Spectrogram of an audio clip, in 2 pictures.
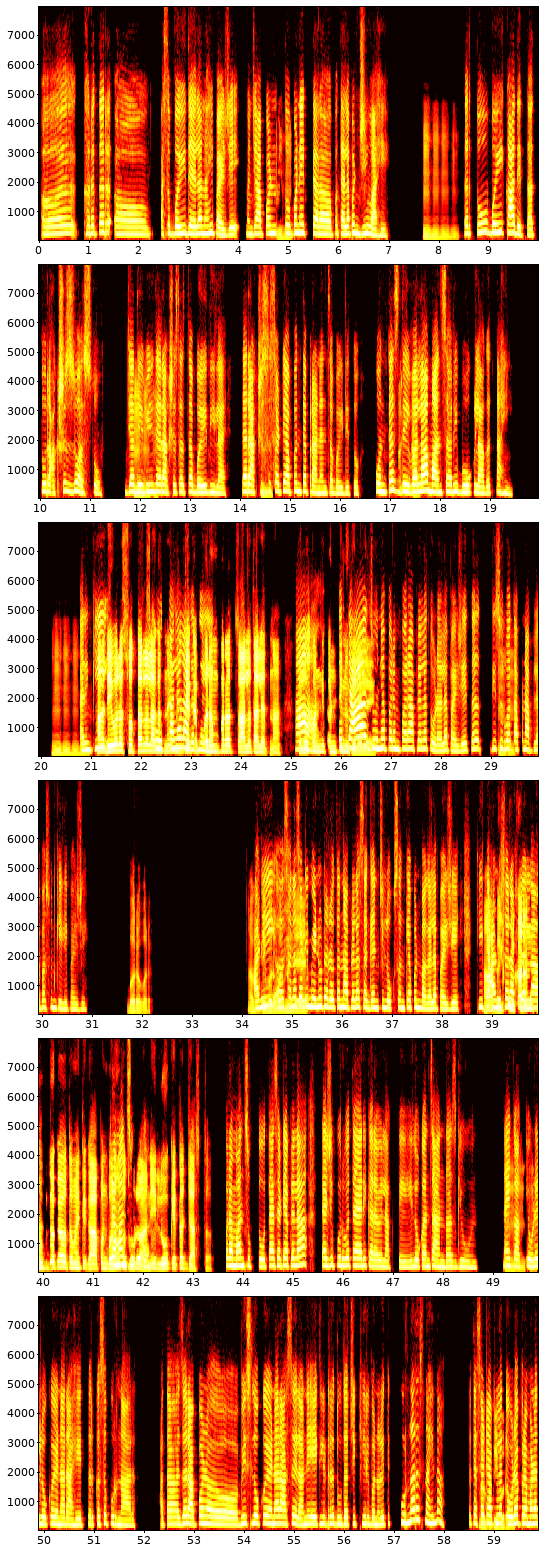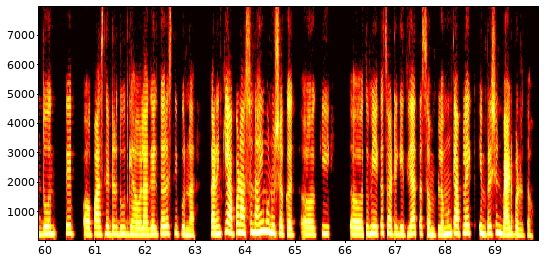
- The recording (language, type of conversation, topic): Marathi, podcast, सणासाठी मेन्यू कसा ठरवता, काही नियम आहेत का?
- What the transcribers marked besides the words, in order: in English: "बट"; in English: "कंटिन्यू"; in English: "मेनू"; angry: "ती पुरणारच नाही ना"; in English: "इंप्रेशन बॅड"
